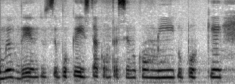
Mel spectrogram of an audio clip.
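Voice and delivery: high, tearful, sobbing, desperate voice. Retelling pleading in pain with no medication: imitating herself crying. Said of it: "E eu chorando".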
